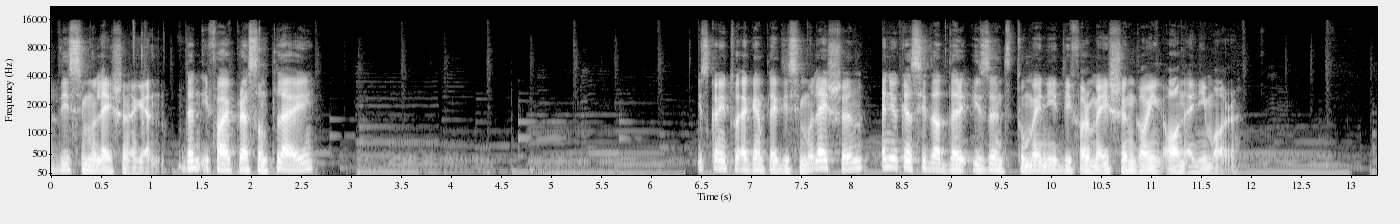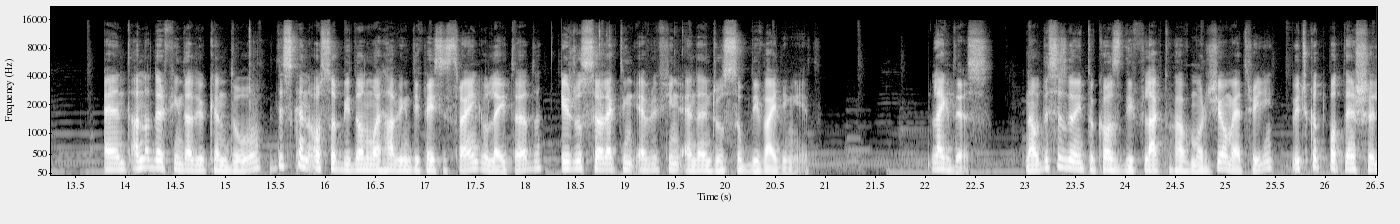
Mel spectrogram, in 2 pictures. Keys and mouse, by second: 0.9 shift+Left, 1.2 click, 1.4 shift+click, 2.1 space, 5.3-6.1 drag, 7.6 click, 9.1 middle click, 11.3-12.1 middle drag, 12.9-13.4 middle drag, 15.2 Tab, 18.7 a, 19.6-21.3 drag.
